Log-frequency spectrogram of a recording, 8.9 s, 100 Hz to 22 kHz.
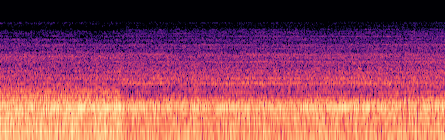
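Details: Diesel tractor in limp mode drones at a steady, modest speed, dipping slightly midway, capped near 1500 rpm instead of 2500. Strainer, water separator and tank-bottom samples showed water and slime in the fuel.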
